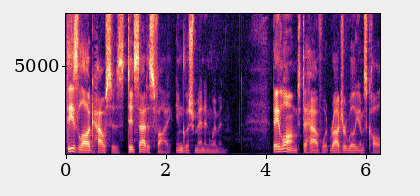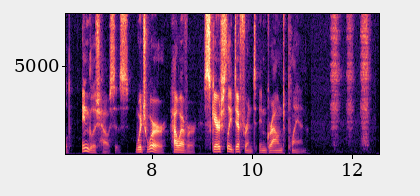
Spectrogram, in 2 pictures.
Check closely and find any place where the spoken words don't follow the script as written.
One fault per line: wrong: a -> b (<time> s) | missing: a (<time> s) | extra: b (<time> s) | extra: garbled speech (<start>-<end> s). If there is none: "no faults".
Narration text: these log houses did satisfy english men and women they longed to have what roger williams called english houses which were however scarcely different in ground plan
no faults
